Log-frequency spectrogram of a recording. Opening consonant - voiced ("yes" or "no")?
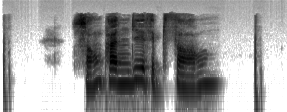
no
